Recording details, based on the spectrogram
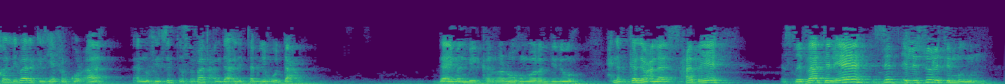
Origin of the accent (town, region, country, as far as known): Upper Egypt, Egypt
